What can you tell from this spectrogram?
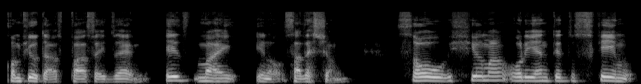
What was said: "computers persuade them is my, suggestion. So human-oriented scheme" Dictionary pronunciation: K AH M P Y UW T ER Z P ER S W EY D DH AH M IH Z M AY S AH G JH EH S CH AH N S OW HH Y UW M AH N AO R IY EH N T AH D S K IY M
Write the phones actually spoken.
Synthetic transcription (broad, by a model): K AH M P Y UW T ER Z P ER S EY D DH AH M IH Z M AY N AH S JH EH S AH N S OW HH Y UW M AH N AO R IY EH N T AH D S K IY M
